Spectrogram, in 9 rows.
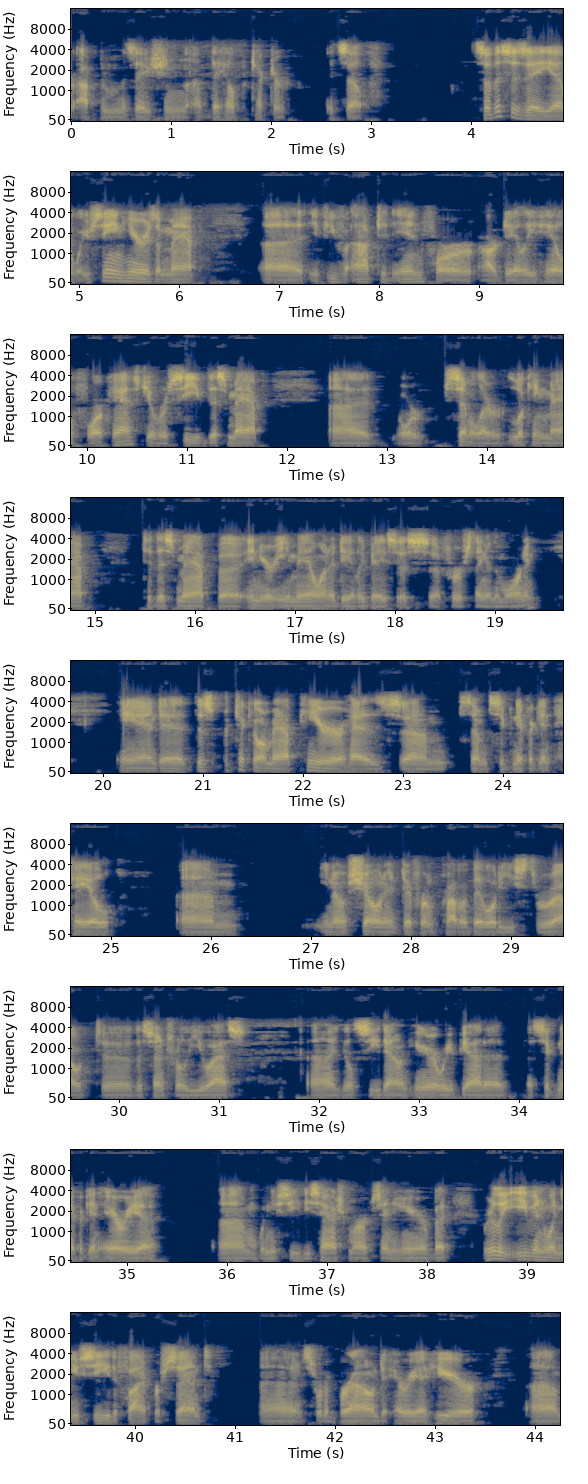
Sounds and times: Speech: 0:00.0 - 0:03.2, 0:04.0 - 0:26.4, 0:27.0 - 0:44.2.

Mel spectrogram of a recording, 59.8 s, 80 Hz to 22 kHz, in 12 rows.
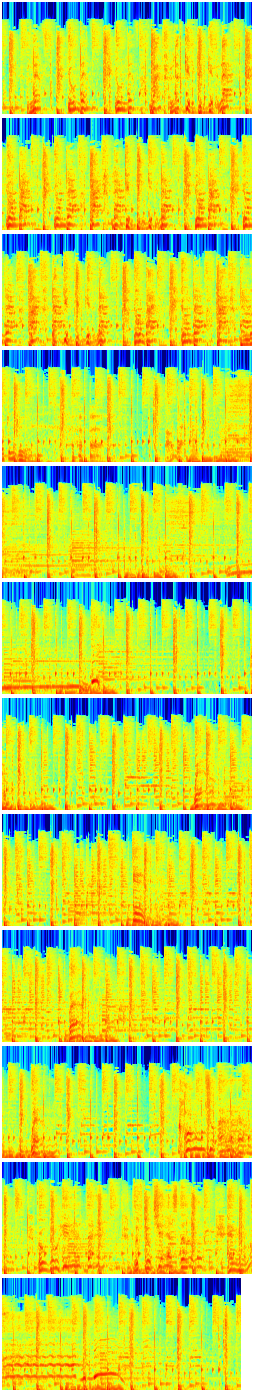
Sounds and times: Disco: 0:00.0 - 0:59.7
Pop music: 0:00.0 - 0:59.7.

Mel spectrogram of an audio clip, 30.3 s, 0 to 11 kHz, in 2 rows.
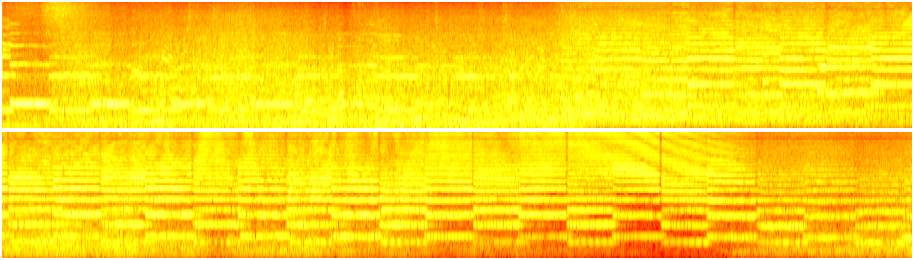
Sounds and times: Fire engine, fire truck (siren): 0:00.0 - 0:30.3.

